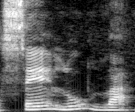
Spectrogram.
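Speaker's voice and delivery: "Celular" slowly in three beats, ce-lu-lar; slow, divided "Celular", one pulse per syllable. Shown as a demonstration. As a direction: separate each syllable of "Celular" for learners. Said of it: "três emissões de voz".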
